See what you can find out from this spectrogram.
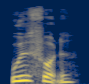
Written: udfinde

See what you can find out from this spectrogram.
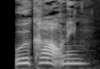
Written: udgravning

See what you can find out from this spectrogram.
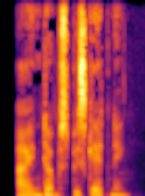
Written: installationsprogram

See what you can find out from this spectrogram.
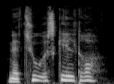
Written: naturskildrer

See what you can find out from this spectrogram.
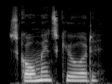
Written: skovmandsskjorte

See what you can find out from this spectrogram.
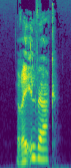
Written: regelværk

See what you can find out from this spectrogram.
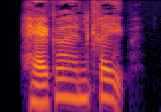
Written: hackerangreb

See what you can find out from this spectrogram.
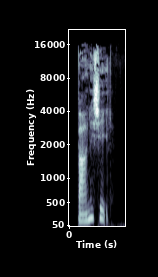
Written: barnesjæl

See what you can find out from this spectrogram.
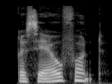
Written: reservefond

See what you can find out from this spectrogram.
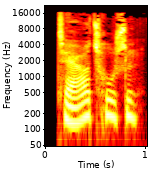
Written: terrortrussel

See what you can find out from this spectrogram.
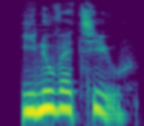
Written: INNOVATIVE

